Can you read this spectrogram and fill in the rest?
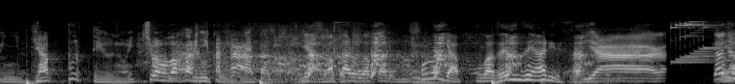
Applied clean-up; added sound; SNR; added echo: none; Bass drum; 15 dB; none.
